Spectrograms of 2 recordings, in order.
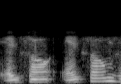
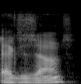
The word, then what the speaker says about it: exosomes: he recommends I take this new stuff called exomes. Is that how it's pronounced? Exosomes.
